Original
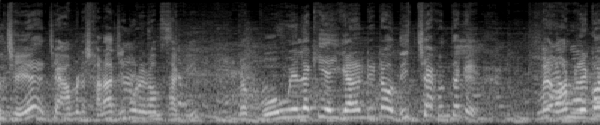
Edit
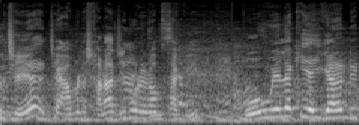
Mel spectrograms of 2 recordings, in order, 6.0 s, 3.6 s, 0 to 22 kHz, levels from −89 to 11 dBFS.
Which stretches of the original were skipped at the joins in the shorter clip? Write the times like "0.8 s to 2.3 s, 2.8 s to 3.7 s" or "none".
2.3 s to 2.5 s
